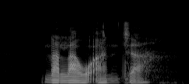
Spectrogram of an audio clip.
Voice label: chicken feather, Aneityum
